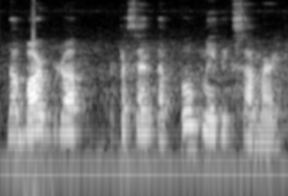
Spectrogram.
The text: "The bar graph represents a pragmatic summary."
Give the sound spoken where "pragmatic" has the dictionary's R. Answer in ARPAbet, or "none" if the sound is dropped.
none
